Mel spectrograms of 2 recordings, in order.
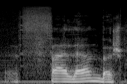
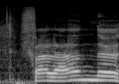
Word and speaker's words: Fällan: de 1975 qui s'appelle fallen c'est un film suédois à la base donc mon accent suédois il est à zéro c'est pas comment ça se prononce mais falan ça veut dire le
